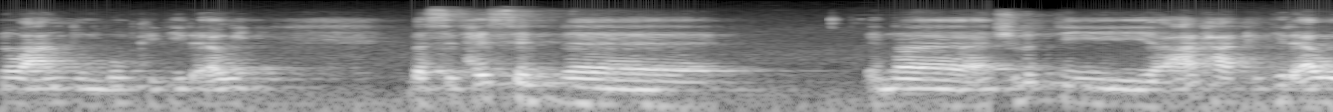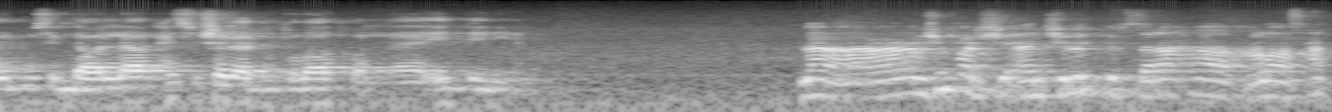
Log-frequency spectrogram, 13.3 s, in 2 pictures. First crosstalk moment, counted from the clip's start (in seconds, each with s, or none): none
